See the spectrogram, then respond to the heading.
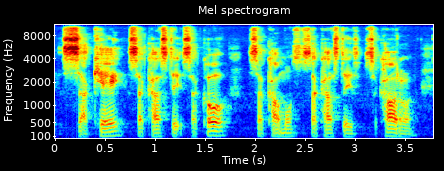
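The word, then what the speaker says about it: saqué: the same reason that we do not want the soft c sound to make it sound like sase, we want it to say sake, sacaste, sacó, sacamos, sacastes, sacaron.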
